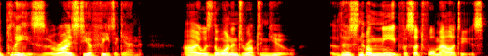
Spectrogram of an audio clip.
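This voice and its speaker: A man playing a gentle, smitten young prince in a romantic audio roleplay, musing and hesitant in a courteous way. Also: medium pitch, no room sound, studio quality. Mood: gentle, charmed. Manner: musing, hesitant, courteous, with sighs and whispered asides.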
